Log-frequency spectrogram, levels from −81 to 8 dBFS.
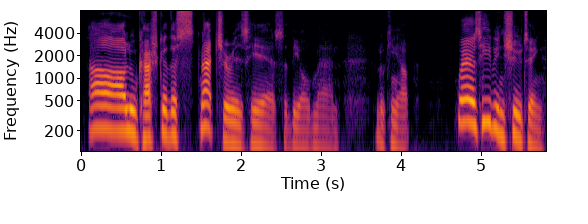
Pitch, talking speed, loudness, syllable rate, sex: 155 Hz, 175 wpm, -17 LUFS, 5.2 syllables/s, male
